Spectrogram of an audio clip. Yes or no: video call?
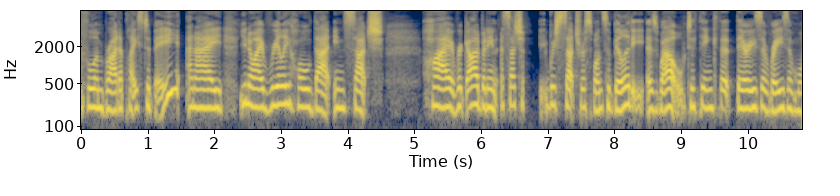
no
